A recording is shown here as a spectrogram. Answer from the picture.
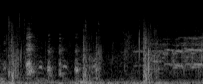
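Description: Gamecocks and hens clucking in their cages, with a rooster crowing faintly in the background near the end.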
